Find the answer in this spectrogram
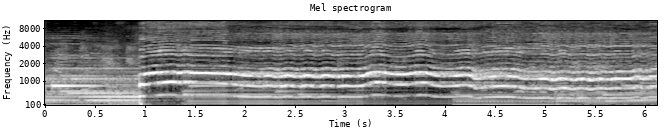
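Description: A woman singing an Assamese Borgeet melody live with a band, in long held phrases with vibrato. A new phrase starts about a second in, over sustained low accompanying notes.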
